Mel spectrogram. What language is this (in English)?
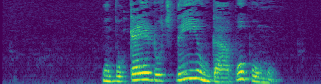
Taroko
